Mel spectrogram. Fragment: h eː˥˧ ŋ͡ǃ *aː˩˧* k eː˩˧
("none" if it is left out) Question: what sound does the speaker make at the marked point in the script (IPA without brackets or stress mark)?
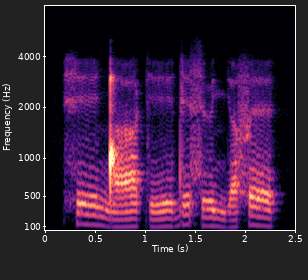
aː˩˧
